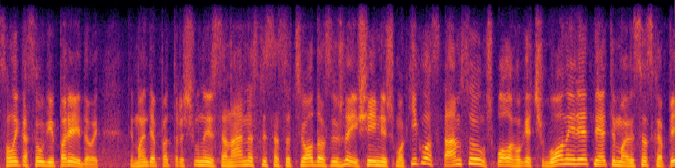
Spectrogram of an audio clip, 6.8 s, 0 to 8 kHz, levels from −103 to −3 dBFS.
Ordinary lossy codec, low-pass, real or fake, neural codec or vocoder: Opus, 16 kbps; 7.2 kHz; fake; codec, 16 kHz, 2 kbps, X-Codec, WavLM features, trained on Multilingual LibriSpeech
